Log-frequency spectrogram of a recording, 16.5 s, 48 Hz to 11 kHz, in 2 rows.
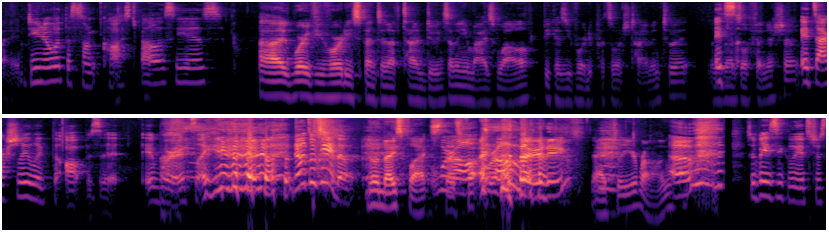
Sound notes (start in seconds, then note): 9.3 laugh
